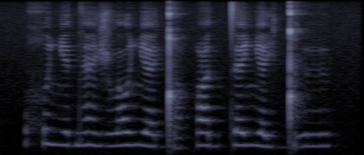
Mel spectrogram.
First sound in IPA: χʷ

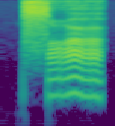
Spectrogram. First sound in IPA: sˤ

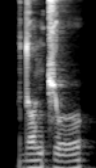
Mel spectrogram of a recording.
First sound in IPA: d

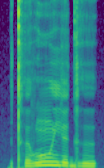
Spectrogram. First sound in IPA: tʰ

